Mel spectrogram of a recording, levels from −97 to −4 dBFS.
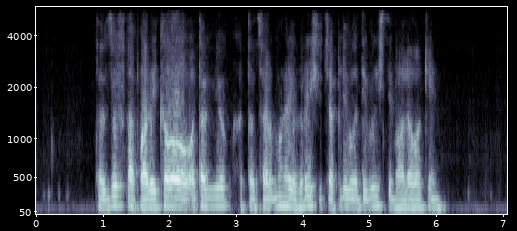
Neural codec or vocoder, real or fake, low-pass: codec, 16 kHz, 4 kbps, FreqCodec, smaller model; fake; 5.4 kHz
